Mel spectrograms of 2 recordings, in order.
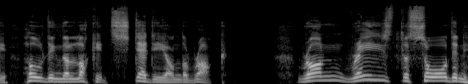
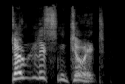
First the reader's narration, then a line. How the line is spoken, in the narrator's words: Harry said harshly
